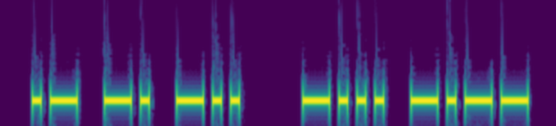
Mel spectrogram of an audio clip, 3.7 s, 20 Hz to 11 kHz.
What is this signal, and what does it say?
Morse code, heard as a keyed tone, about 20 wpm, 700 Hz. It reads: AND BY
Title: Pangram Challenge v2 - 20wpm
